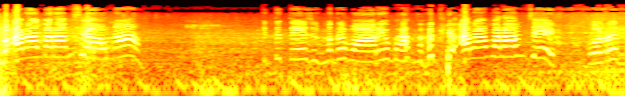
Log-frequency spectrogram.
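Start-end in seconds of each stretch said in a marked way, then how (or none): 0.0-1.3 high calling voice across the crowd. Real, not acted. Mother calling to her running child, high and carrying. 4.7-5.6 high calling voice across the crowd. Real, not acted. Mother calling to her running child, high and carrying.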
